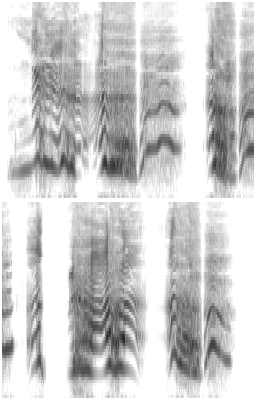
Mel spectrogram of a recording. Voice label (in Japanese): 刺され, ASMR; 効果音なし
